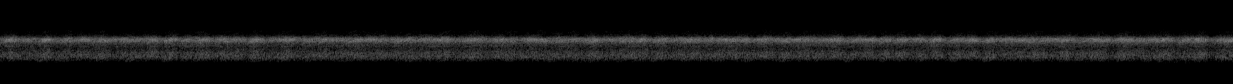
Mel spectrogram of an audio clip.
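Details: Frogs calling at night in a moonlit countryside rice field, the flooded water not yet planted; a dense, steady chorus of overlapping high trilling croaks blends into one continuous shimmering wall of sound, with no other noises.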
